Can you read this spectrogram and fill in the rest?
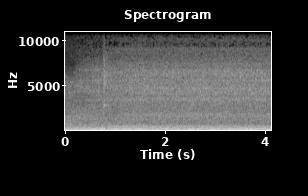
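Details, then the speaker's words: Jeep at normal idle with the engine-driven onboard air compressor switched on: steady, even low rumble with no knocks or misses; the gauge climbs slowly to about 20 psi before the throttle is raised to 1,700 rpm. "so I just kicked the onboard air on right now and the uh the gauge is moving very slowly you'll see it's uh just up to 20 lbs right now"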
